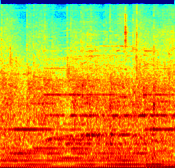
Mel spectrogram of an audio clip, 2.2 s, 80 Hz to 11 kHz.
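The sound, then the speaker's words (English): An audience claps together in a dense, steady wash of applause that stays at an even level throughout, with a low sustained tone humming underneath. “If you want to stop after 30 seconds, but I want you to clap.”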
